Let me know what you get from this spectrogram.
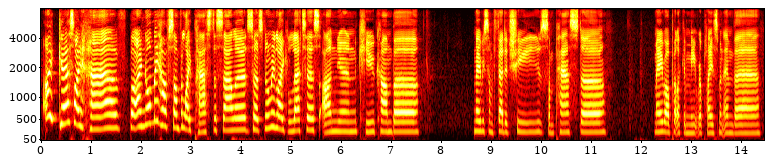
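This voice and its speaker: A woman's voice: a little high, fairly even intonation, measured pace, a bit bright, smooth, no echo. A woman livestreamer chatting casually while gaming, with a sweary, joking and rambling manner. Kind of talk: casual game stream chat. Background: game music.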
